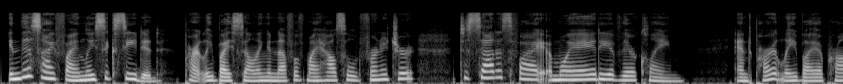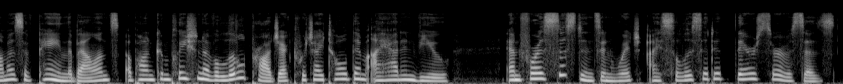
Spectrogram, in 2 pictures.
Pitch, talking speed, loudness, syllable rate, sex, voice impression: 205 Hz, 180 wpm, -19 LUFS, 5.7 syllables/s, female, very feminine, adult-like, slightly fluent, slightly intellectual, slightly calm, sweet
